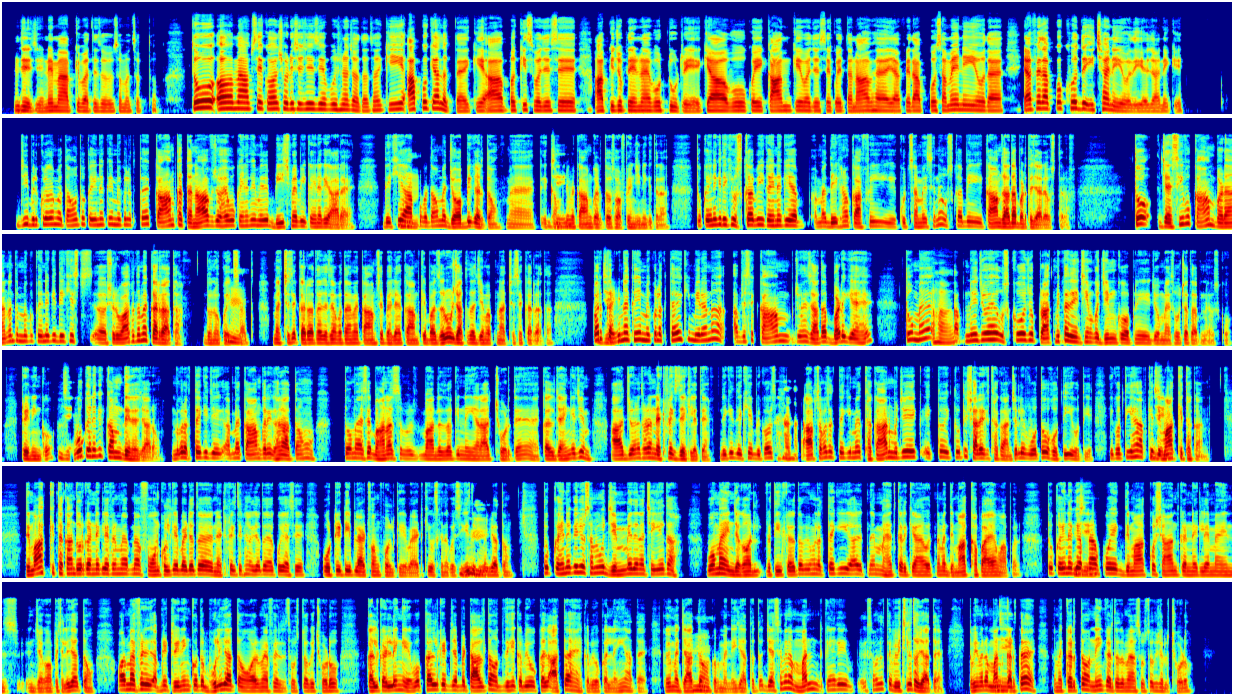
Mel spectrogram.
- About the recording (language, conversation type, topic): Hindi, advice, मैं अपनी ट्रेनिंग में प्रेरणा और प्रगति कैसे वापस ला सकता/सकती हूँ?
- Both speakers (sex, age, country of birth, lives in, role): male, 18-19, India, India, advisor; male, 25-29, India, India, user
- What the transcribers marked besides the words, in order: in English: "जॉब"; in English: "सॉफ्टवेयर इंजीनियर"; in English: "ट्रेनिंग"; in English: "बिकॉज़"; "मेहनत" said as "मेहेत"; in English: "ट्रेनिंग"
